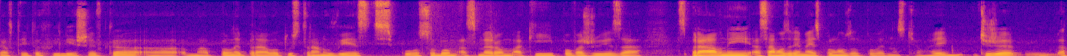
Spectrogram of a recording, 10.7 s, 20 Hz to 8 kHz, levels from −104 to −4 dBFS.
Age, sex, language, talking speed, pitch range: 40-59, male, Slovak, 155 wpm, 115-130 Hz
